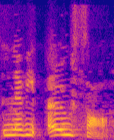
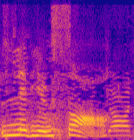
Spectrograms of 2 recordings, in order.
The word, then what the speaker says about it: Leviosa: someone's eye out besides you're saying it wrong it's Leviosa not levos you do it then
